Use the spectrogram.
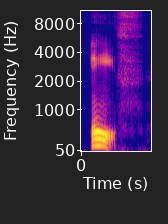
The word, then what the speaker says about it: eighth: Also notice the word eighth. Even though it's spelled with 2 T's, you only pronounce one.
